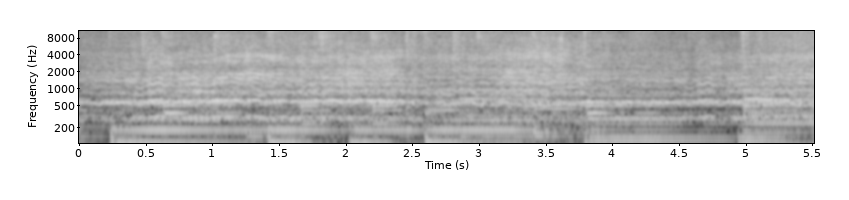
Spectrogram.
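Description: A dense swarm of approximately 160,000 bees in an attic buzzing loudly and continuously, many overlapping drones wavering in pitch, with no voices.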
